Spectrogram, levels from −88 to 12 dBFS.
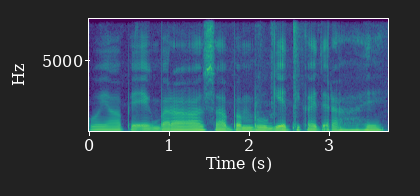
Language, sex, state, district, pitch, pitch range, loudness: Hindi, male, Arunachal Pradesh, Lower Dibang Valley, 100 Hz, 95-110 Hz, -15 LUFS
